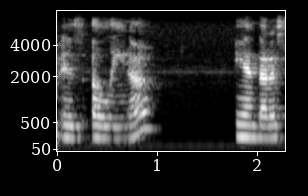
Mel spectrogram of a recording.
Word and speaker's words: Halina: this character's name is Alina and that is spelled h a l i n a it's polish for light and I'm pronouncing it in the French way um which H are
